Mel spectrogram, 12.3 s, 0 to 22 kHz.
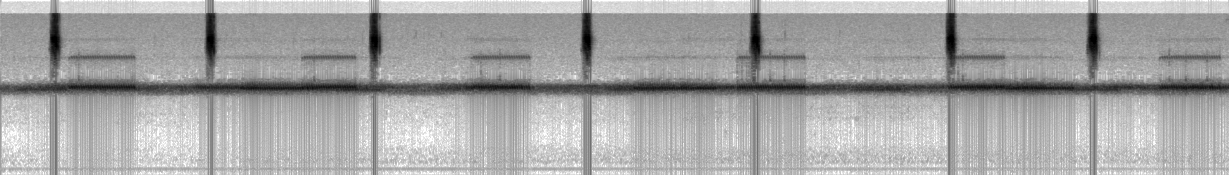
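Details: Eupholidoptera schmidti bush-cricket singing near Venice, Italy, on 2 September 2021, recorded with an ultrasound detector. Short, sharp, high chirps repeat about every one and a half seconds over a steady, thin, high hum.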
